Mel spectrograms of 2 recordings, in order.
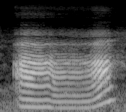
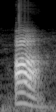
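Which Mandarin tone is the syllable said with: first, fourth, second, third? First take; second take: third; fourth. First: It is said with the third tone. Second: It is said with the fourth tone. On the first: "第第第三声 third tone A" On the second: "第四声 A"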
